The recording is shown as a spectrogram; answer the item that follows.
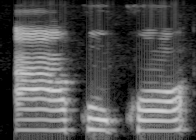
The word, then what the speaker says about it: akwụkwọ: KW is pronounced as kwa. So K and W together, kwa. Example, akwụkwọ.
